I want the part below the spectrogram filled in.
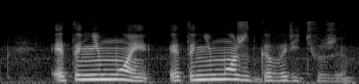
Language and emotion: Russian, neutral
